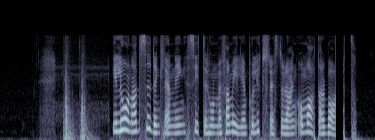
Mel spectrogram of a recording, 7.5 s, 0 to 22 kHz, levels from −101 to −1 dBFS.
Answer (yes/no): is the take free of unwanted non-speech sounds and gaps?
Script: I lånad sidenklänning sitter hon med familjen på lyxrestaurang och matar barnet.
no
